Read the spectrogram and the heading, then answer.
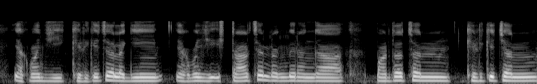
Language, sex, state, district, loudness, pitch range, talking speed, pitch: Garhwali, male, Uttarakhand, Uttarkashi, -16 LUFS, 160-175 Hz, 165 wpm, 165 Hz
